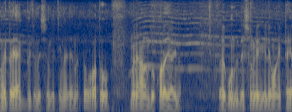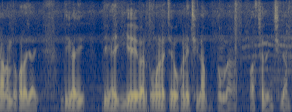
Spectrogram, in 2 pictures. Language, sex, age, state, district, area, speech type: Bengali, male, 30-45, West Bengal, Cooch Behar, urban, spontaneous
